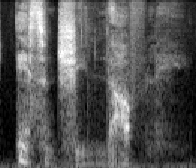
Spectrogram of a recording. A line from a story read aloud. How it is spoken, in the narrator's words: whispered Mrs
